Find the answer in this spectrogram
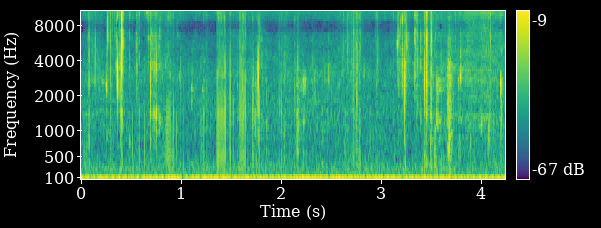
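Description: A person chewing a mouthful of chicken sandwich right at the microphone, with irregular short wet clicks of the mouth, over a steady low hum.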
